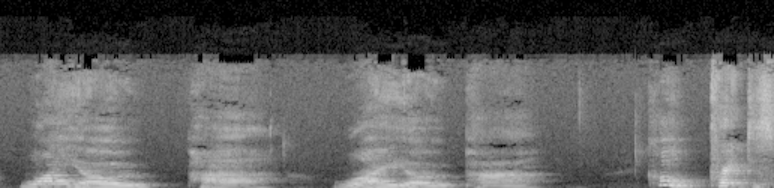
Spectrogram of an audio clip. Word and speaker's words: Waiau: So you could say Waiau, but it will always turn into Y and then O. AU is always pronounced O. Waiau, Waiau pa, Waiau pa.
